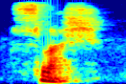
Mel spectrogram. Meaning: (noun) 1. Half-melted snow or ice, generally located on the ground 2. Liquid mud or mire 3. Flavored shaved ice served as a drink (a slushie)
- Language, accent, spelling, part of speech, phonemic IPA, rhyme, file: English, Southern England, slush, noun / verb, /slʌʃ/, -ʌʃ, LL-Q1860 (eng)-slush.wav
